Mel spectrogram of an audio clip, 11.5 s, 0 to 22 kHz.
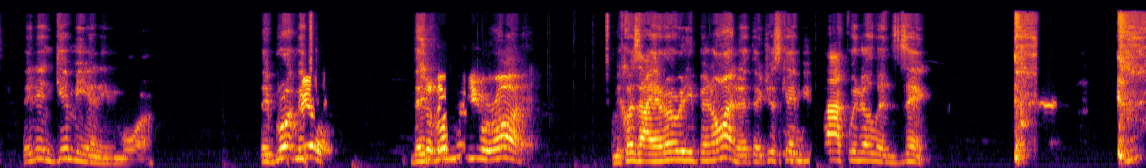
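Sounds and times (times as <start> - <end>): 
speech: 0.2 - 1.6, 2.6 - 3.4, 4.1 - 5.4, 6.1 - 9.4
person coughing harshly into a microphone: 10.2 - 10.6, 11.2 - 11.4.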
